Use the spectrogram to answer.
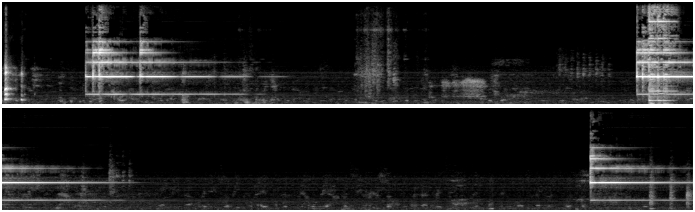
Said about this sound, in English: So this is the India Indian bell. All right, so I'll do this again. Hold on, I think. All right, there it is.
